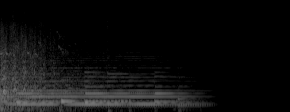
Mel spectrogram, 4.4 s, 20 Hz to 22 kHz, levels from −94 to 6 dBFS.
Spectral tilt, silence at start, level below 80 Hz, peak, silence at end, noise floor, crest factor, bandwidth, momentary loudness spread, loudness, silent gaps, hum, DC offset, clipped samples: -5 dB/octave; 0 s; -82 dBFS; -38 dBFS; 1.3 s; under -90 dBFS; 16 dB; 16 kHz; 12 LU; -54 LUFS; none; none; under 0.1%; under 0.1%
